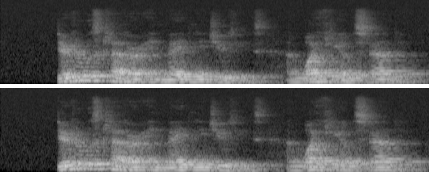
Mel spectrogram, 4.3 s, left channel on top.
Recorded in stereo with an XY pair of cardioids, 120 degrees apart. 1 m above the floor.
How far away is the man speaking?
About 1.4 m.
